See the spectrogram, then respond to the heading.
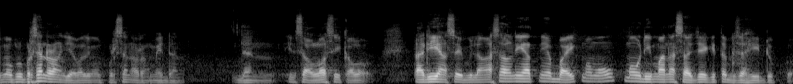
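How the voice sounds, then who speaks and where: A man with a medium pitch talks at a very fast pace, his loudness swinging widely. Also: ordinary pitch variation. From Java, Indonesia (Cirebon area). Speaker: school principal. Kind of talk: interview, personal life story. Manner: casual, animated storytelling.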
